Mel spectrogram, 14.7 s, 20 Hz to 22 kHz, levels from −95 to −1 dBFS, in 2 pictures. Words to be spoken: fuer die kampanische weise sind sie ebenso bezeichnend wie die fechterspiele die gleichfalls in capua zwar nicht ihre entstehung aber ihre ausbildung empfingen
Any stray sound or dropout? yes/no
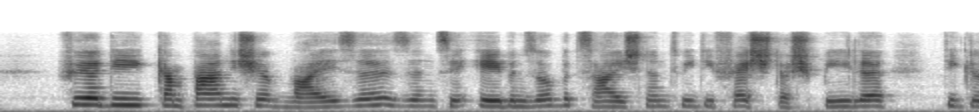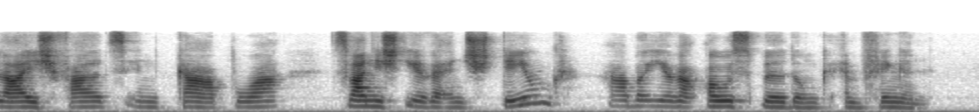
no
